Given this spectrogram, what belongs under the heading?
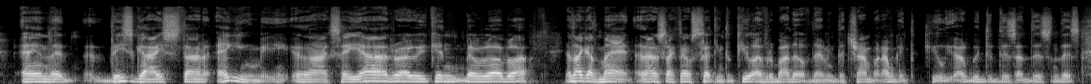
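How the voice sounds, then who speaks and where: A man with a Polish accent at a very fast pace. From Poland. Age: 60s. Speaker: retired Navy SEAL. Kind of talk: casual interview storytelling. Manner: halting, many fillers and restarts.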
